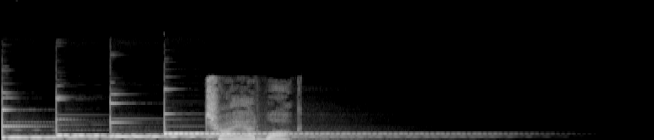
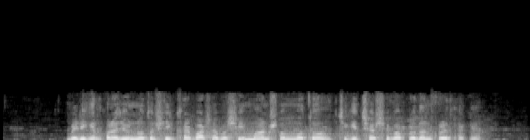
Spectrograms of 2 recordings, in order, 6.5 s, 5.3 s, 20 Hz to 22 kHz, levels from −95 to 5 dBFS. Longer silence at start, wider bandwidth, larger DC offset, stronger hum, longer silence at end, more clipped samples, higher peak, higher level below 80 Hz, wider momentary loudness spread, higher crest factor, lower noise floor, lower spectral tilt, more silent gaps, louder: second, 0 s vs 0.7 s; first, 10.5 kHz vs 7.6 kHz; neither; neither; first, 2.7 s vs 0.5 s; neither; second, -8 dBFS vs -2 dBFS; second, -70 dBFS vs -56 dBFS; first, 20 LU vs 5 LU; about the same, 16 dB vs 14 dB; first, -81 dBFS vs -59 dBFS; second, -4.5 dB/octave vs -8 dB/octave; neither; second, -22 LUFS vs -15 LUFS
